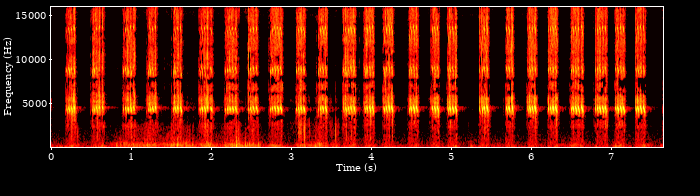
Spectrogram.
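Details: A cricket emerging from its hole after dark in Germany, recorded very close: rapid, piercing, high chirps pulse roughly three to four times a second, with a few soft rustles and low noises among the early chirps.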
